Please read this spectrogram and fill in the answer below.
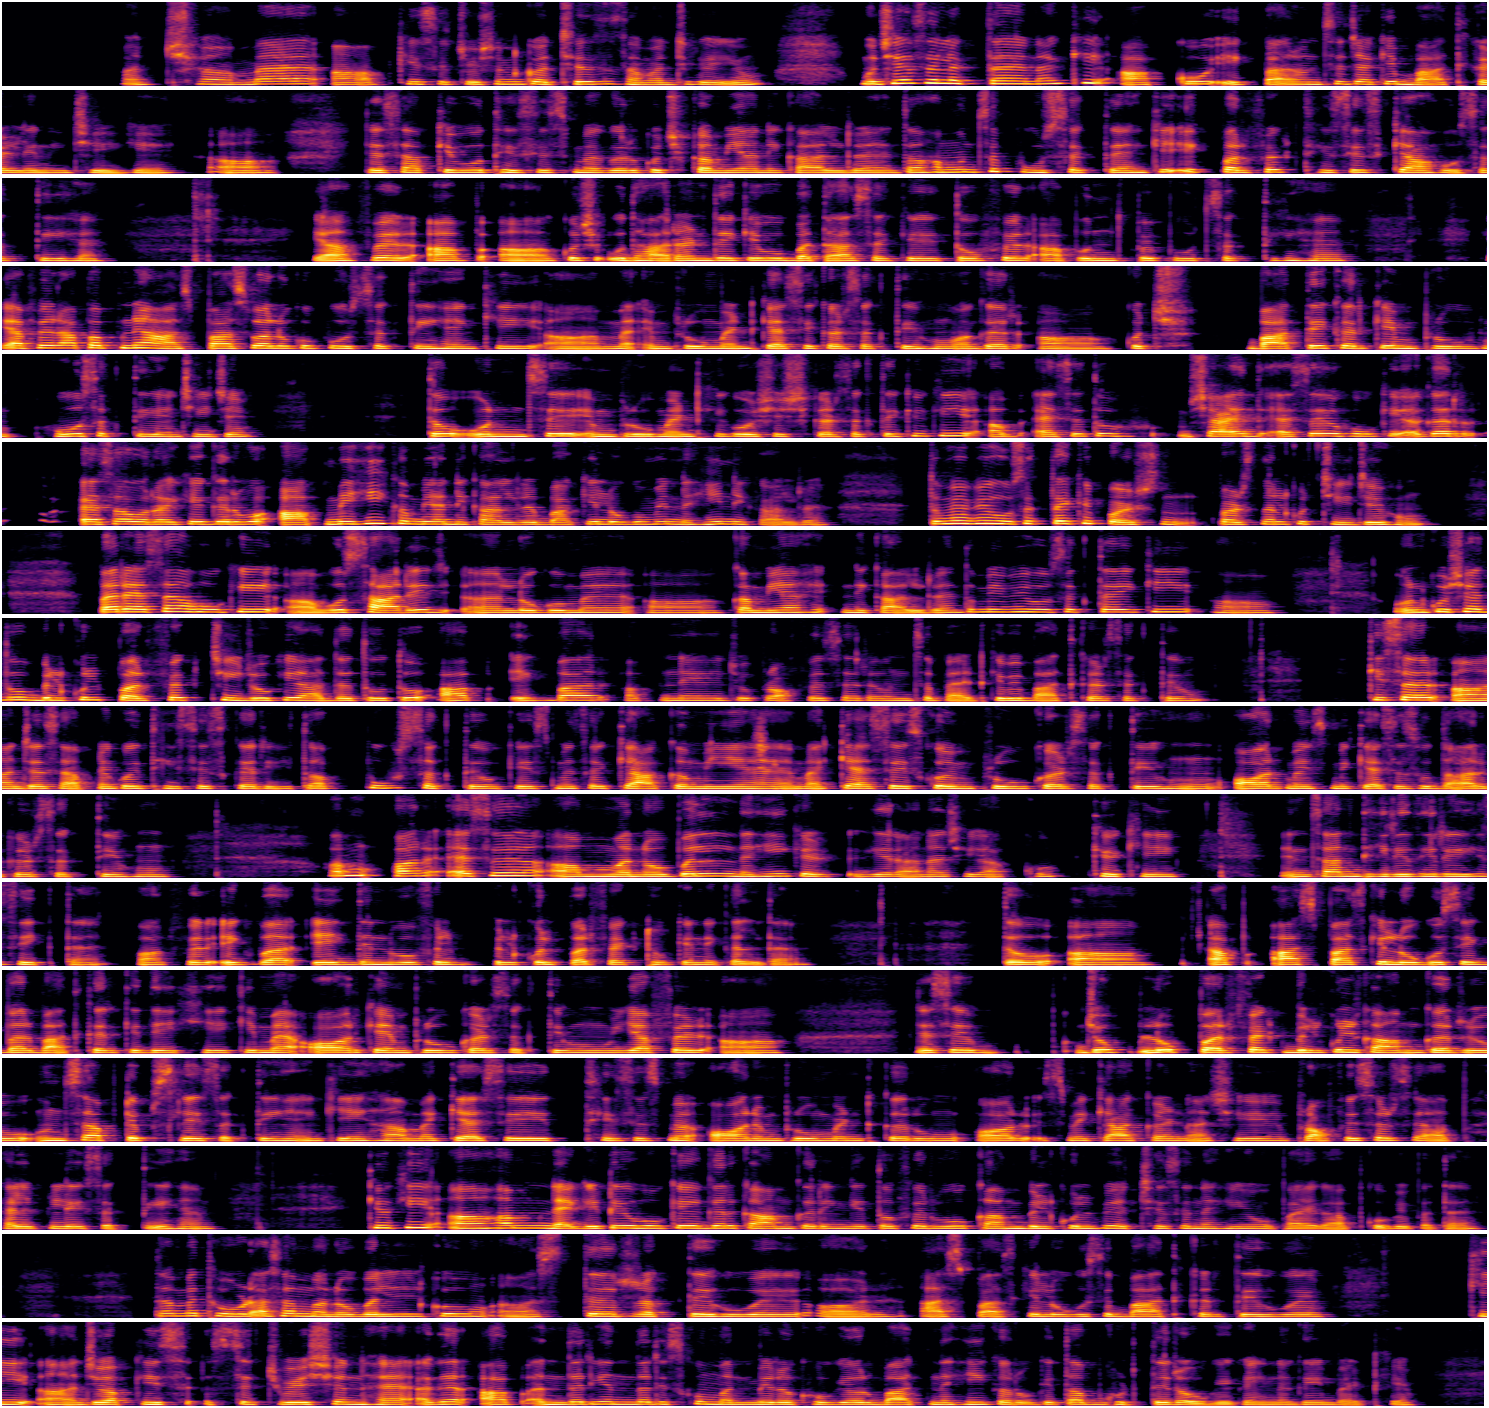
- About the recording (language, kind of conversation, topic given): Hindi, advice, आलोचना के बाद मेरा रचनात्मक आत्मविश्वास क्यों खो गया?
- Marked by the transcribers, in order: in English: "सिचुएशन"; in English: "थीसिस"; in English: "परफेक्ट थीसिस"; lip smack; in English: "इम्प्रूवमेंट"; in English: "इम्प्रूव"; in English: "इम्प्रूवमेंट"; in English: "मेबी"; in English: "पर्सन पर्सनल"; in English: "मेबी"; in English: "परफेक्ट"; in English: "प्रोफेसर"; tapping; in English: "थीसिस"; in English: "इम्प्रूव"; in English: "परफेक्ट"; in English: "इम्प्रूव"; in English: "परफेक्ट"; in English: "टिप्स"; in English: "थीसिस"; in English: "इम्प्रूवमेंट"; in English: "प्रोफेसर"; in English: "हेल्प"; in English: "नेगेटिव"; in English: "सि सिचुएशन"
